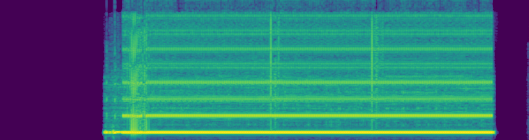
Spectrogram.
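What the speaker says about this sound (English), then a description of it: "The phone." A telephone ringing, one steady electronic tone lasting about two seconds, loud and close in an otherwise silent room.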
